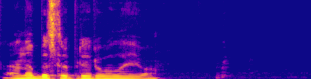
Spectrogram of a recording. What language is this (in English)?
Russian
